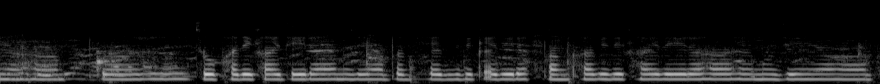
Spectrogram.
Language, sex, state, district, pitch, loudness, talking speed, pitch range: Hindi, female, Chhattisgarh, Korba, 235 Hz, -29 LUFS, 165 wpm, 235-240 Hz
